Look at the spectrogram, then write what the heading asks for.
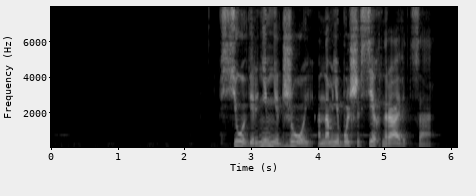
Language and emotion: Russian, angry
